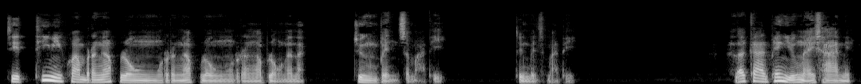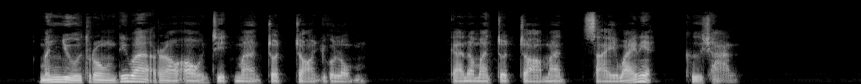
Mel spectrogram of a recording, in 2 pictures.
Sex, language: male, Thai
